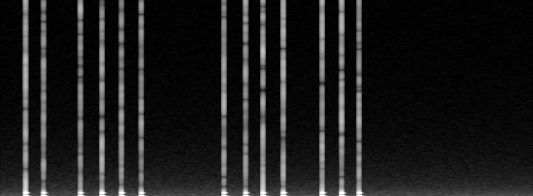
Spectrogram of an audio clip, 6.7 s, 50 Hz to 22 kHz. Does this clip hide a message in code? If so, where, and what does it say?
Yes: tap code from 0.3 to 4.6 s, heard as knocks on a wall, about 4 knocks a second. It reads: IS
